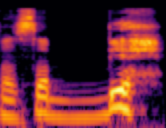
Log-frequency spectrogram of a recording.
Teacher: এই হাটি অবশ্যই হলকের মাঝখান থেকে চাপ দিয়ে উচ্চারণ করতে হবে, ফাসাব্বিহ এভাবে চাপ দিয়ে।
